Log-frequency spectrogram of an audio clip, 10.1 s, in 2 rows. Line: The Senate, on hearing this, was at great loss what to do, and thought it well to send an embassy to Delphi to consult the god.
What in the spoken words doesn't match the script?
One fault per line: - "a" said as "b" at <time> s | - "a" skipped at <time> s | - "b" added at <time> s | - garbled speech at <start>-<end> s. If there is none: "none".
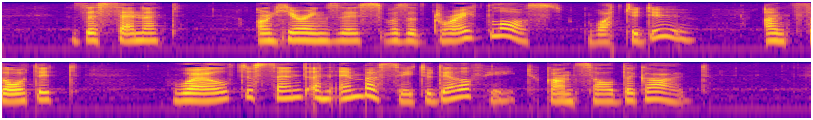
none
